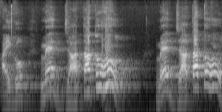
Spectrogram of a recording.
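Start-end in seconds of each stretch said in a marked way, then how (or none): 0.8-2.3 तो in "मैं जाता तो हूं" said slowly and leaned on; slow, weighted तो before हूं; stress on तो. Shown as a demonstration. Teacher showing emphasis to students, leaning on तो. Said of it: "यहाँ पे हम जोर देते हैं". 3.1-4.4 "मैं जाता तो हूं" higher, with तो hit and falling; slow, pitched-up तो as the emphasis point; stress on तो. Shown as a demonstration. Teacher demonstrating the emphatic sentence, stressing तो. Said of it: "यहाँ पे एम्फेसाइज कर रहे हैं".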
